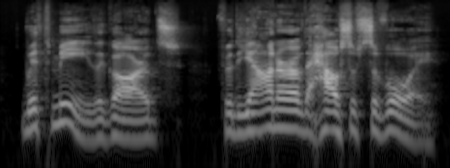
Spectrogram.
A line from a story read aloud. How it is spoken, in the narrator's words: the Duke called out to his men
